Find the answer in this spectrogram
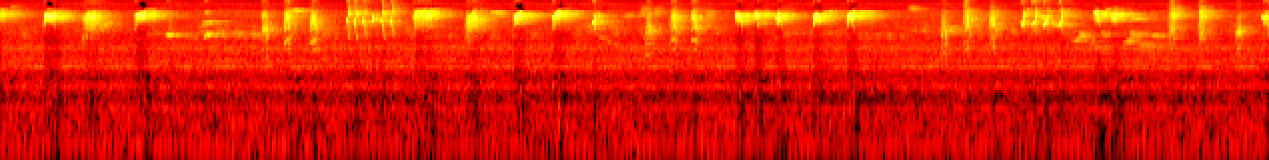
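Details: A brown-throated sunbird delivers a full song repertoire, meant to stir other sunbirds into showing off their own. Rapid high chirps and thin whistles run in dense clusters with brief pauses, with clicky bursts mixed in.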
